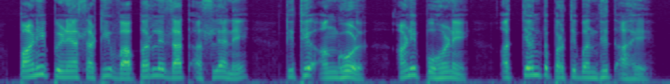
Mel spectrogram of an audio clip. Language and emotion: Marathi, neutral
